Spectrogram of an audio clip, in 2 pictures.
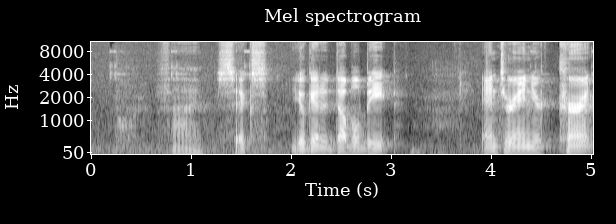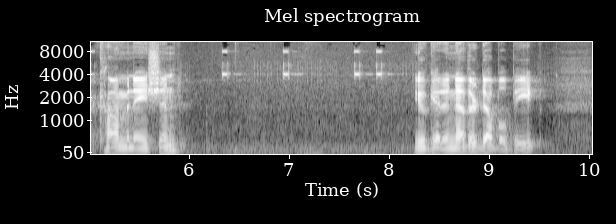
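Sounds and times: keypad lock beeps: 6.3s - 8.2s.

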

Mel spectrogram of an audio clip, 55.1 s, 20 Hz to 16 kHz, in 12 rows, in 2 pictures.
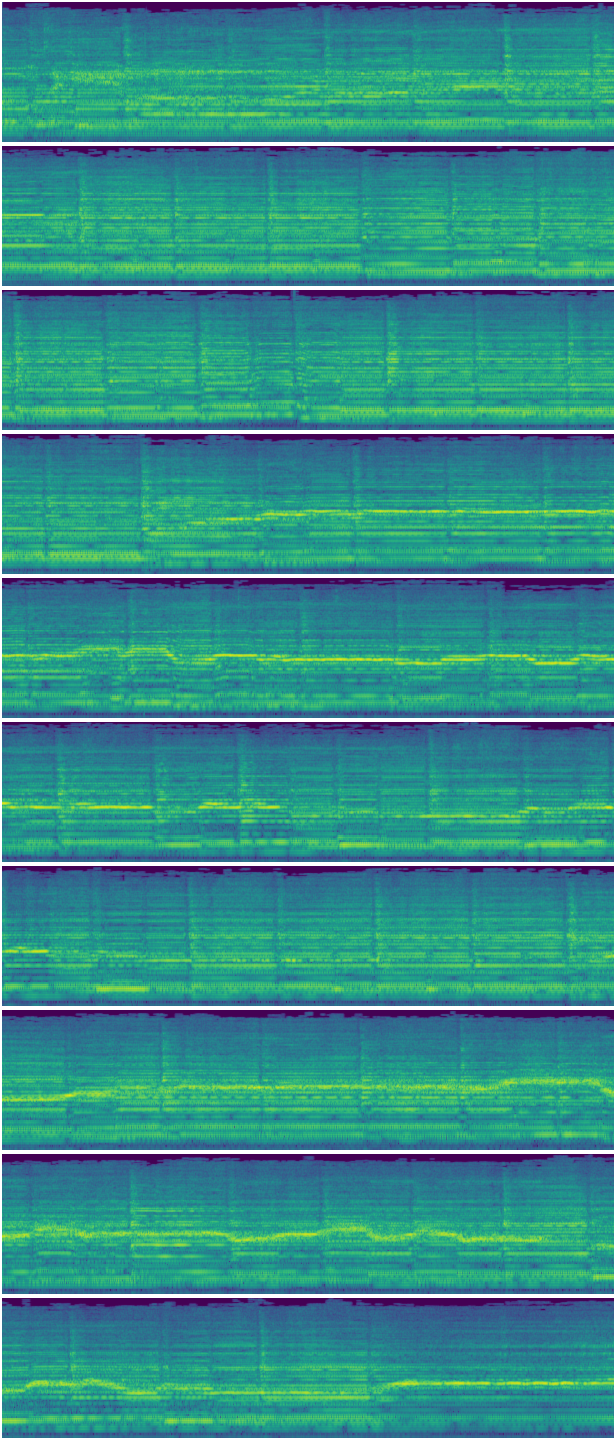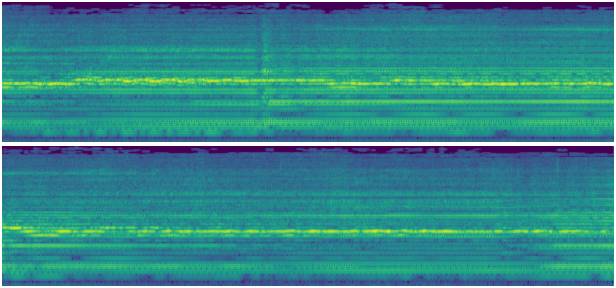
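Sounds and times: overtone throat singing: 0.0s - 5.4s.

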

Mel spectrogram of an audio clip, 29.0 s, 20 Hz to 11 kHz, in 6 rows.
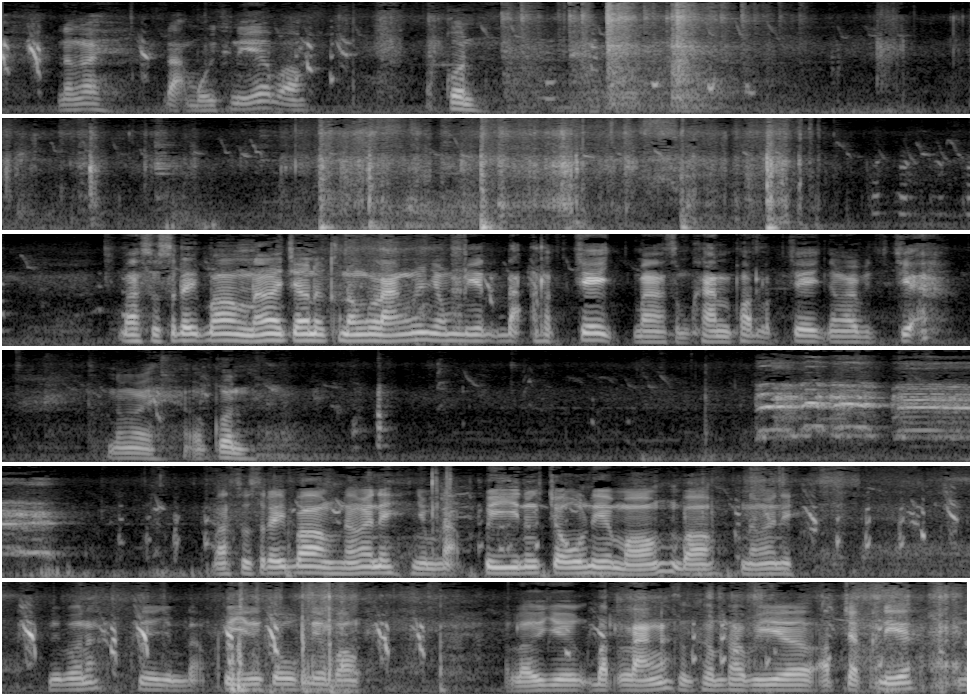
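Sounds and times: chickens clucking: 0.0s - 29.0s
chickens tapping: 1.5s - 9.3s, 20.4s - 29.0s
rooster crowing: 18.3s - 19.7s.

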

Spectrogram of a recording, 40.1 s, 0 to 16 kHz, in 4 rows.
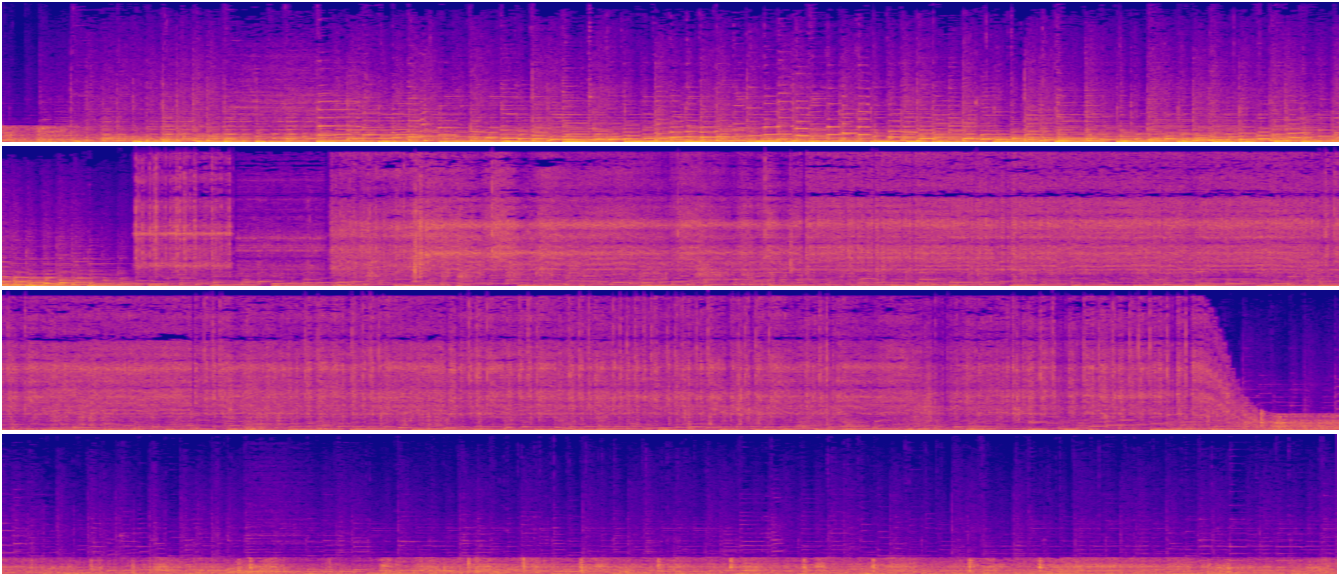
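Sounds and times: background music: 0.0s - 40.0s
toy train motors whirring and grinding: 11.0s - 29.5s.

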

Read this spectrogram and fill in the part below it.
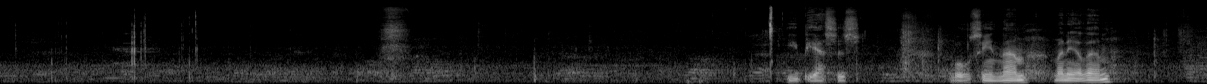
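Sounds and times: sharp puff of breath through nose: 3.8s - 4.1s.

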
